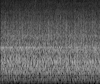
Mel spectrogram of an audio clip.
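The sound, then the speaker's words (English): Steady, heavy engine rumble of a truck backing up, a dense unbroken drone with a low throbbing pulse and no clear pauses. “I always invite people to watch as Mandy backs the truck over. Here she comes.”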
